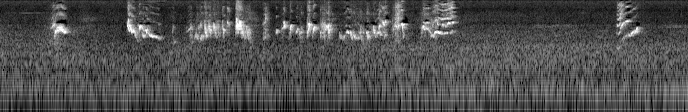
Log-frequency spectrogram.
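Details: A saffron finch sings a dense run of high, rapid chirps and trills lasting about three seconds, followed by a pause and one last isolated high note, with low ambient hum beneath.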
